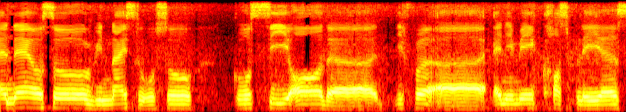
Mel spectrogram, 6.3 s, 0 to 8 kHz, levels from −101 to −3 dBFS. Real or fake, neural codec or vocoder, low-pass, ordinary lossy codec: real; none; 7.2 kHz; none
